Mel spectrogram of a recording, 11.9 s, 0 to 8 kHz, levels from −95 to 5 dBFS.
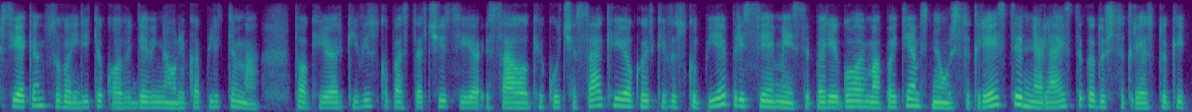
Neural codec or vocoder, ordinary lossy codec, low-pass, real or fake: autoencoder, 48 kHz, 32 numbers a frame, DAC-VAE, trained on Japanese speech; Opus, 16 kbps; 7.2 kHz; fake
